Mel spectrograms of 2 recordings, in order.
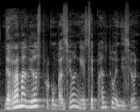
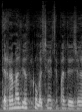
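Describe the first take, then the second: First: The prayer is said at a calm, normal pace. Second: The prayer is rushed out very quickly. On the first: The prayer is said as it was taught. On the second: The children were competing to finish first.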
